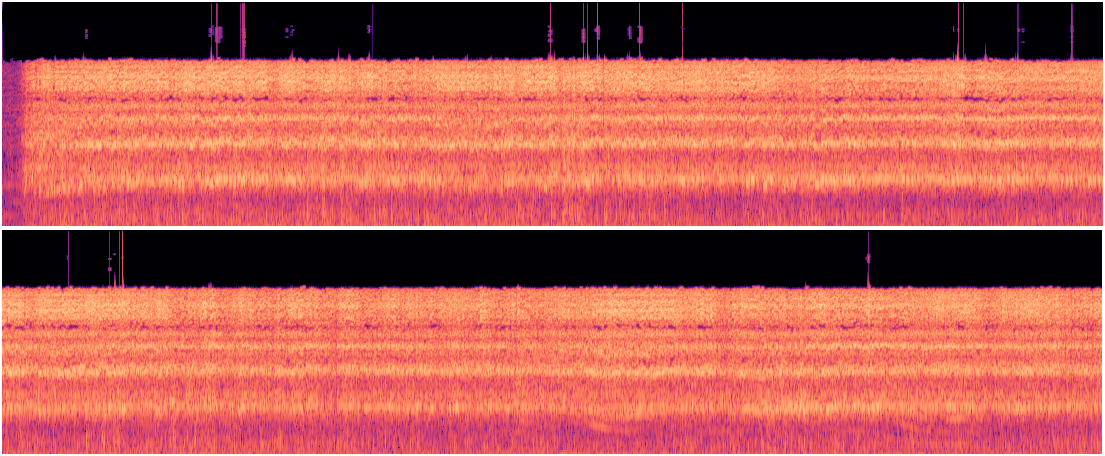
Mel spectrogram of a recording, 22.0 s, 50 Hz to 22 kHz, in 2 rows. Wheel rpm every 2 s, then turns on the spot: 160, 230, 230, 230, 230, 230, 230, 230, 230, 220, 230.
none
